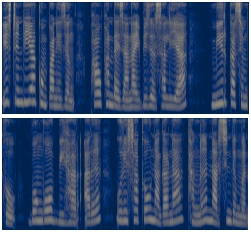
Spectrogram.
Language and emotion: Bodo, neutral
